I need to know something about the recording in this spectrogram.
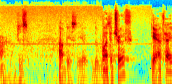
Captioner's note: mumbles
